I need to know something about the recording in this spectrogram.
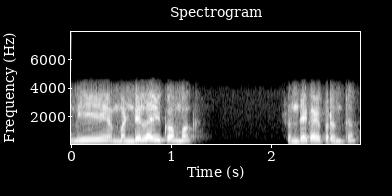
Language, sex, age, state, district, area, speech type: Marathi, male, 30-45, Maharashtra, Wardha, urban, conversation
